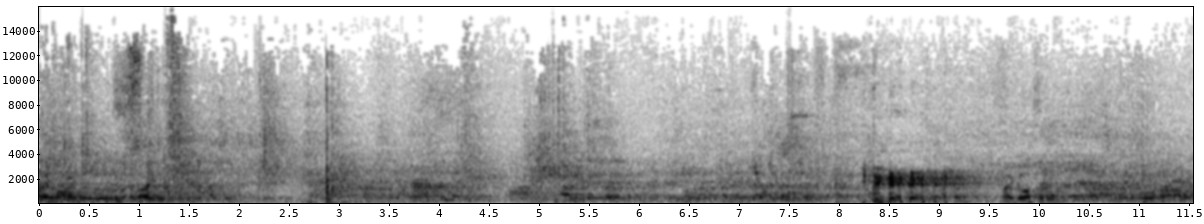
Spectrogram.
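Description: Men talk with animation close by in a large echoing hall.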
